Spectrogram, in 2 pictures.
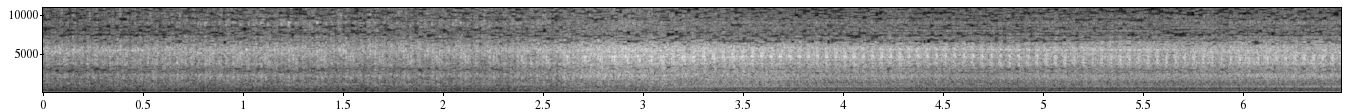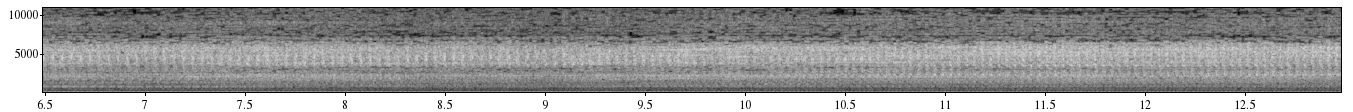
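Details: Daewoo Lanos 1.5 SOHC: engine catches and settles into steady idle with a hollow low drone and faint rhythmic tapping over it; engine noise or damage suspected, cause not confirmed.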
